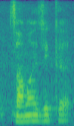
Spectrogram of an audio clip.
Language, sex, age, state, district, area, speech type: Sanskrit, male, 45-60, Tamil Nadu, Chennai, urban, spontaneous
